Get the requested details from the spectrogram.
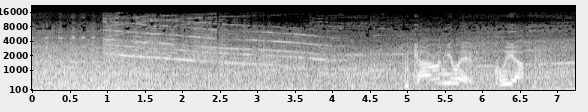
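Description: A racing car engine drops in pitch as it slows and shifts down.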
